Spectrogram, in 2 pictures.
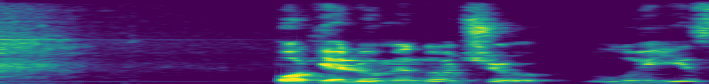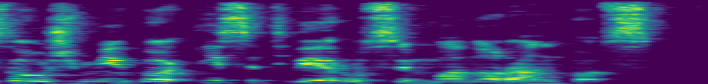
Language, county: Lithuanian, Kaunas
